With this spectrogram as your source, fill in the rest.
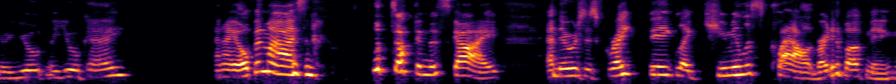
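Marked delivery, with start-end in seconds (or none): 0.0-1.3 daddy voice, lower, quieter, slower. Curled up on a towel, retelling what someone said, in a daddy voice. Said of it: "It was like a daddy voice".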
